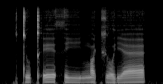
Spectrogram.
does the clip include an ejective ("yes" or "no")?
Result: yes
